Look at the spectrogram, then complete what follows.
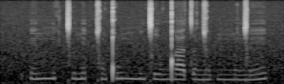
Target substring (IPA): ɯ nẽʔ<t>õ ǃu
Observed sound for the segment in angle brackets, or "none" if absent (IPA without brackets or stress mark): ǀ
